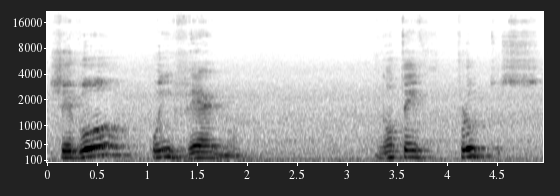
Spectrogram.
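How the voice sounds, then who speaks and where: A man's voice: on the high side, very animated, very slow, mellow. A man with a Brazilian Portuguese accent leading a Bible study, talking in a conversational way, quizzing the group with questions and calling them brothers. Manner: calls the listeners brothers. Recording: echoey room, from far off, faint hiss.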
